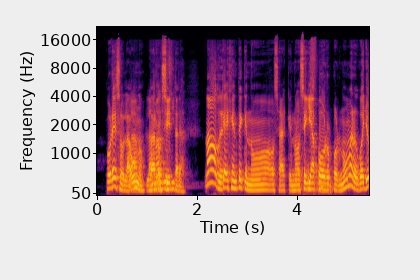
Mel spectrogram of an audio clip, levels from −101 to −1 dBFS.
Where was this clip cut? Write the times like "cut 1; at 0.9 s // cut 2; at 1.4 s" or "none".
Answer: cut 1; at 2.5 s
